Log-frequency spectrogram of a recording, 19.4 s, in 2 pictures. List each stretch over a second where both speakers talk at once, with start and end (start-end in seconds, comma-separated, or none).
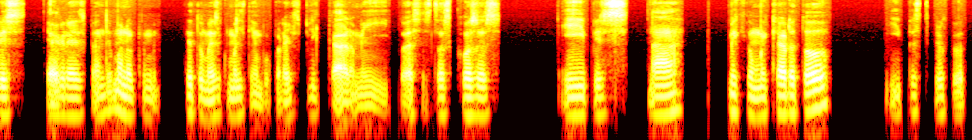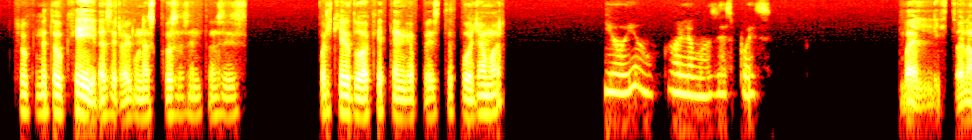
none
